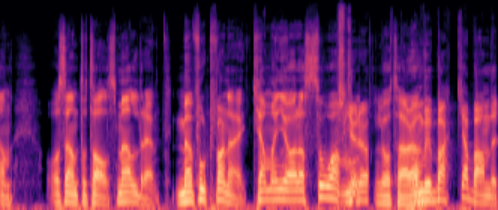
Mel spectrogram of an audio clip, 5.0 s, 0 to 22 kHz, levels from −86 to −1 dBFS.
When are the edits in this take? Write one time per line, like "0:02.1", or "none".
0:01.7
0:03.7

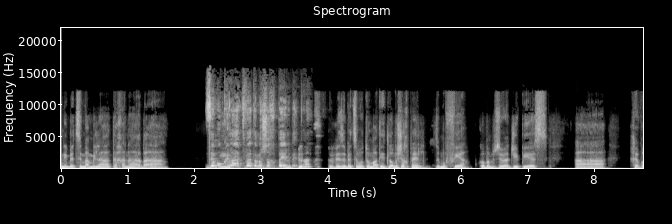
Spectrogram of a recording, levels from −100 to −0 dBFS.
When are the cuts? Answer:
none

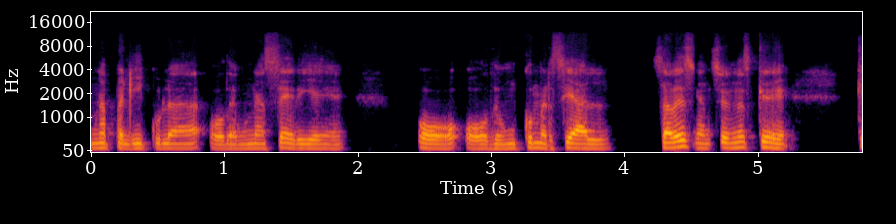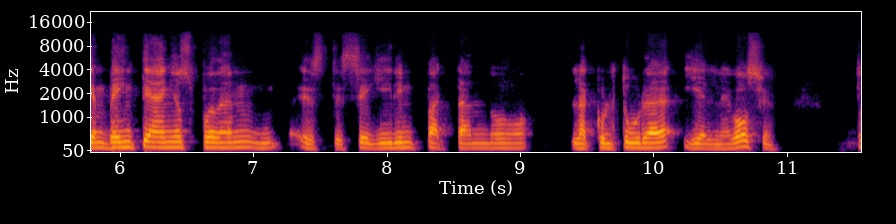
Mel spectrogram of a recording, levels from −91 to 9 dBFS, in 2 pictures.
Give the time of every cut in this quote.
0:04.5

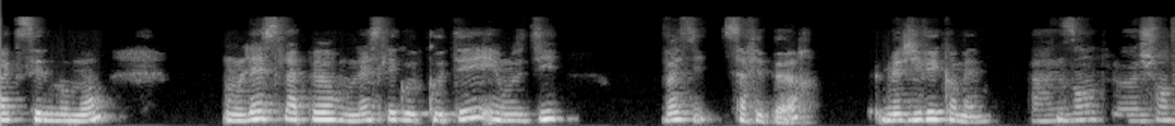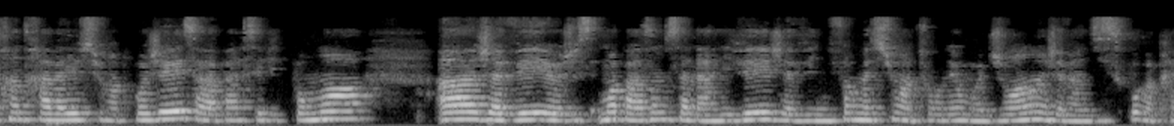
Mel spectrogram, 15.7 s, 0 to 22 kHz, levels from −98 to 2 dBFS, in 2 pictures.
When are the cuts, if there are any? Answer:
0:06.8

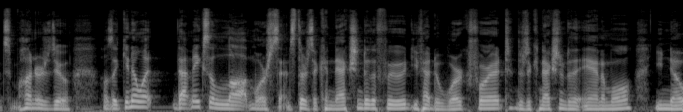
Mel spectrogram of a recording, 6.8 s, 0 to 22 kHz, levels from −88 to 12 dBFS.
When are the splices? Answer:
none

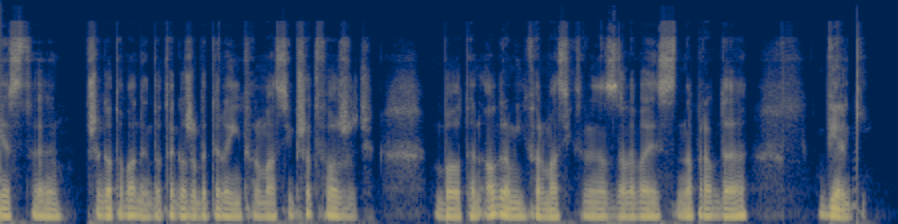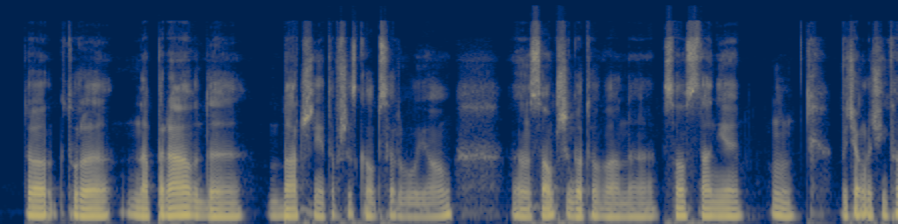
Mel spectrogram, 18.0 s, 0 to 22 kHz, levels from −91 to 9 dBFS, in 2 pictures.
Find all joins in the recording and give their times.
0:09.5
0:15.6

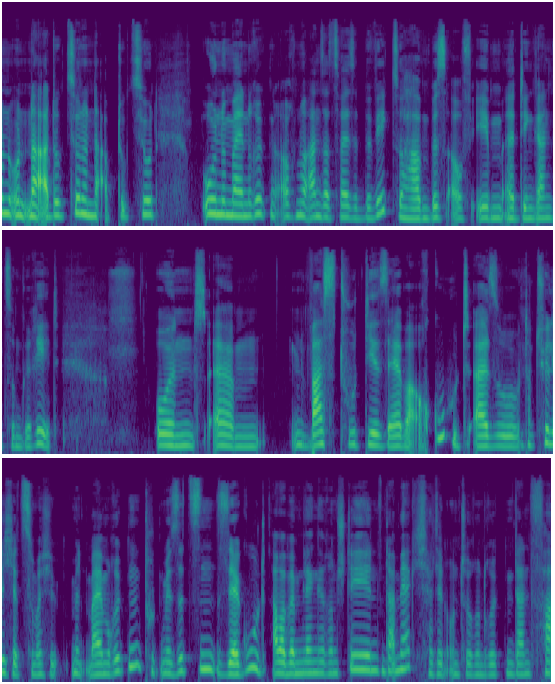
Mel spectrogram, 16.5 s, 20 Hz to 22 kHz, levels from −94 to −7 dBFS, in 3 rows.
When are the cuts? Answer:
0:13.6
0:14.8

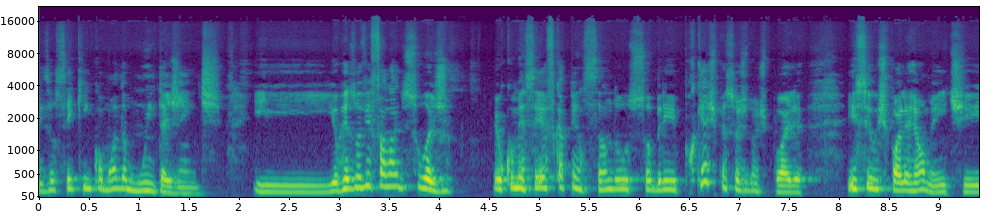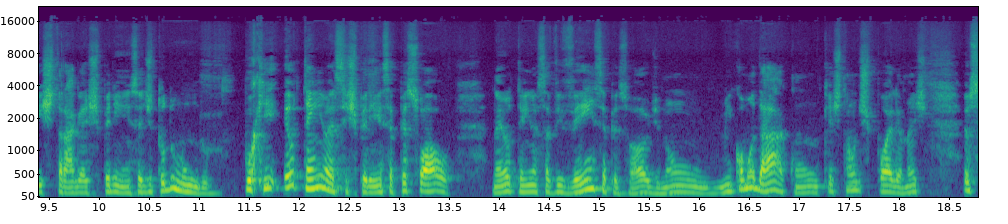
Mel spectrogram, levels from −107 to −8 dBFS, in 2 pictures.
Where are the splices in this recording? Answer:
none

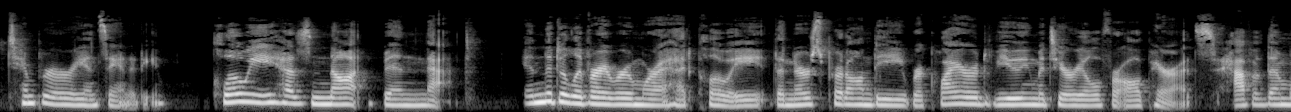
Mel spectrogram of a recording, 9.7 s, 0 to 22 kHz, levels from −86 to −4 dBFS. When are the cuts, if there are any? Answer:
0:01.5

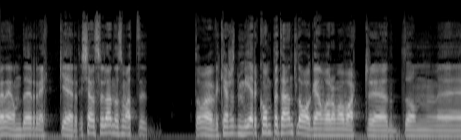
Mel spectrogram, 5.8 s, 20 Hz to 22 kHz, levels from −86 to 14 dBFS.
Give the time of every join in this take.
0:01.0

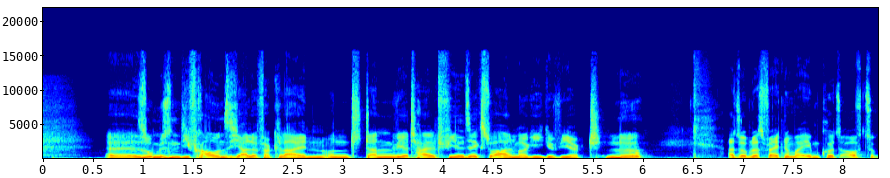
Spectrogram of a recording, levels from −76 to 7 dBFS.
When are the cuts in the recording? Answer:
none

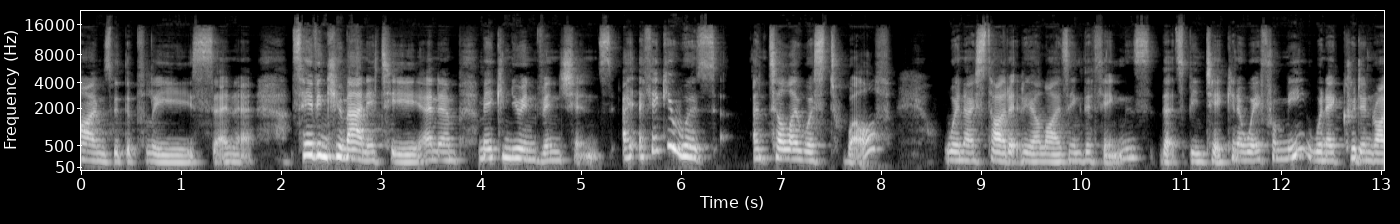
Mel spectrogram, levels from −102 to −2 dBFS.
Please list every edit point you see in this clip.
none

